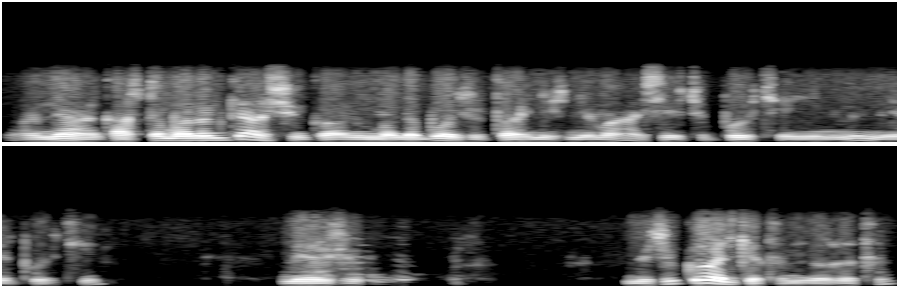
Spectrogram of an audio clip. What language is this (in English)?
Kashmiri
